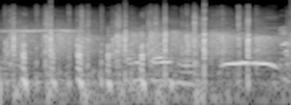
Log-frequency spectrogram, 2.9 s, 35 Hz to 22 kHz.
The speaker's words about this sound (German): Also an der Stelle ein Riesenapplaus an die Deutschen Meister 2019.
